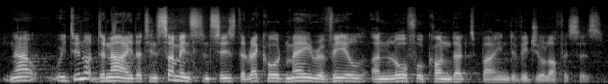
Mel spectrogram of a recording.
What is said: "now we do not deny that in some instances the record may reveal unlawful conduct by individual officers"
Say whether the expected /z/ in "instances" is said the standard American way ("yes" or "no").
yes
